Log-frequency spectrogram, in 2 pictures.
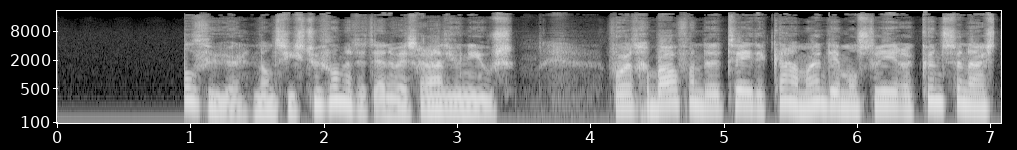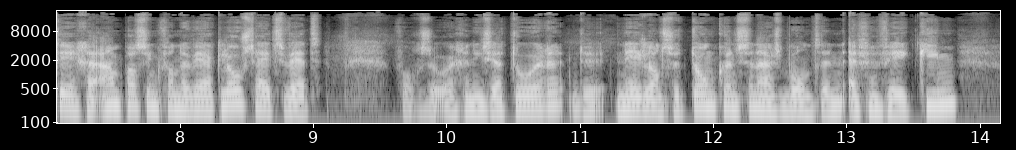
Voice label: Dutch News

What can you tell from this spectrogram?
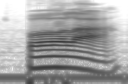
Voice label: Indonesian "bola"

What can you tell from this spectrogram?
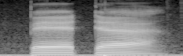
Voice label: Indonesian "beda"

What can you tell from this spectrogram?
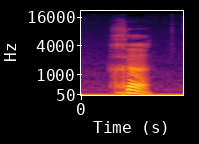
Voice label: Indonesian kh sound

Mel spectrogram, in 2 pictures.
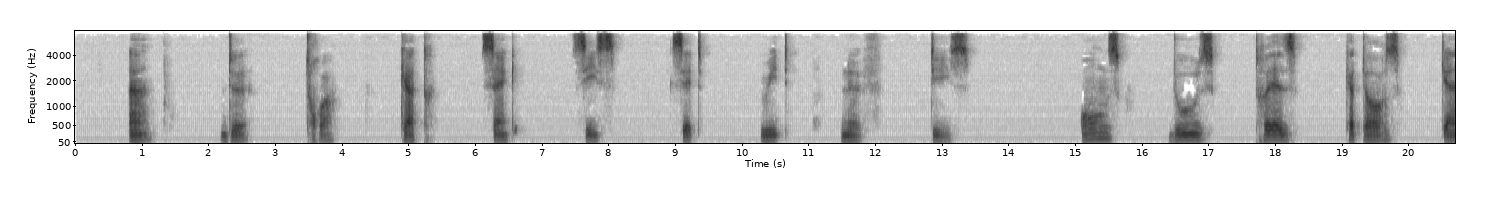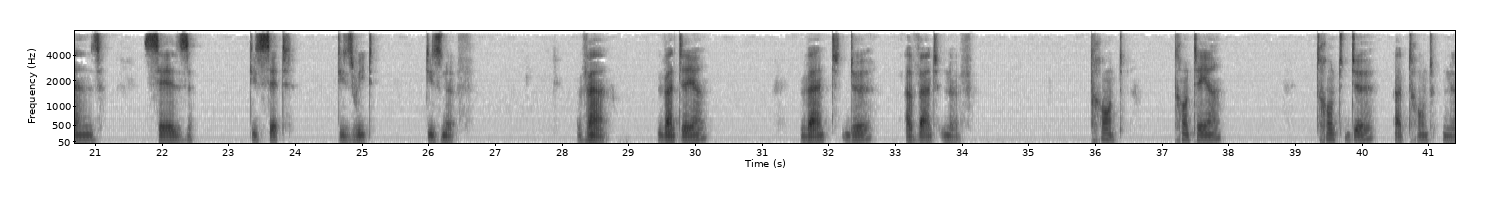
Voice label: French lesson 3 numbers

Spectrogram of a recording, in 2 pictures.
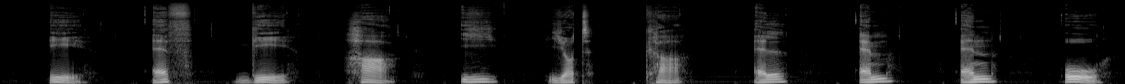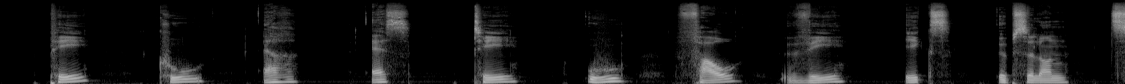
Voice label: German Alphabet

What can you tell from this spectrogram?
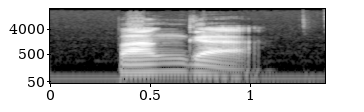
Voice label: Indonesian "bangga"

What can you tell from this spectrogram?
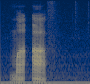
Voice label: Indonesian maaf

